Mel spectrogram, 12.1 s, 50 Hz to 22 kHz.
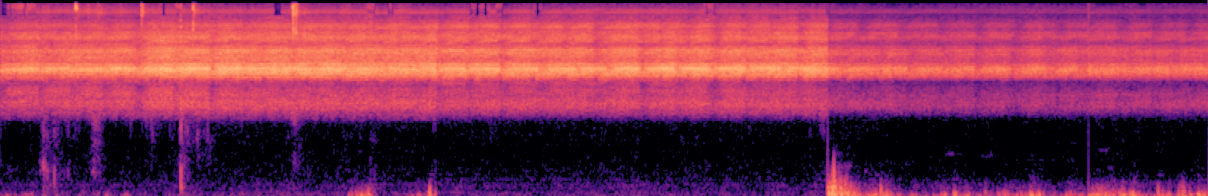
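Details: Steady high buzzing chorus of Cicada cretensis in an olive grove after sunset, 34C; the drone eases slightly partway through while walking footsteps and rustling grow louder below it.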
